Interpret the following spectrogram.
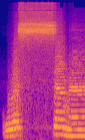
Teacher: یہاں پر 3 سے 4 حرکت کھینچ کر پڑھیں گے کیونکہ مد متصل ہے۔ وسما، حمزہ زیر ای، وسماء۔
